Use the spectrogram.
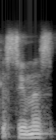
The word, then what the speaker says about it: Kasumis: The last name is pronounced Kasumis, but please feel free to just call me. The long Greek name is it throws everybody.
